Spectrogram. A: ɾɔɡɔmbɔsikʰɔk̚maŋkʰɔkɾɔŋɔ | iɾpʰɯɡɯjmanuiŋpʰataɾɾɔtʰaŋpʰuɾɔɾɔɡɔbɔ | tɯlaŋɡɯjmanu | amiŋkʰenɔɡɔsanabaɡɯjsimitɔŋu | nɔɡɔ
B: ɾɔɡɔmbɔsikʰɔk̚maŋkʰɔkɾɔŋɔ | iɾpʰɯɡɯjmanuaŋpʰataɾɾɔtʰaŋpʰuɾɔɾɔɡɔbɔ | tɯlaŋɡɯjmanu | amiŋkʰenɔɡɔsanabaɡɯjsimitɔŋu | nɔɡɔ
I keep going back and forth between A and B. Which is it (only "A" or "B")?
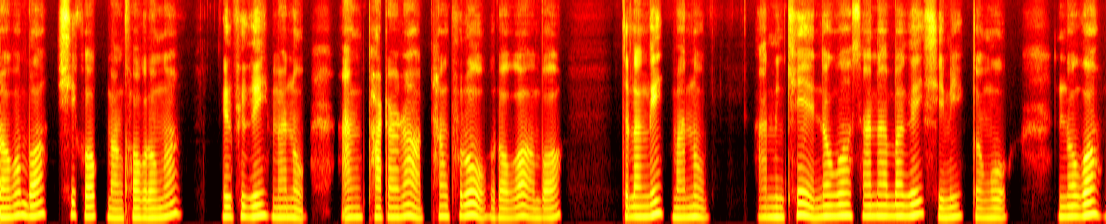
B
